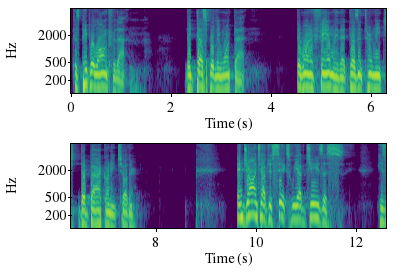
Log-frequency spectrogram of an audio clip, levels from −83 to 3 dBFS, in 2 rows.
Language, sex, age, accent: English, male, 30-49, American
